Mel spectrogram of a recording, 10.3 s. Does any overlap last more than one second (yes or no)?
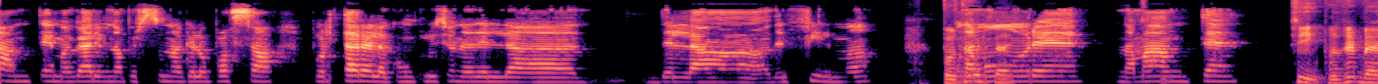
no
